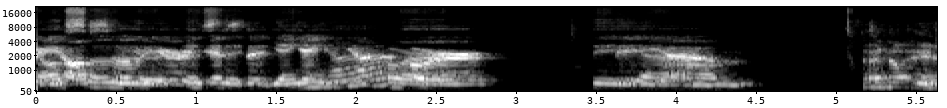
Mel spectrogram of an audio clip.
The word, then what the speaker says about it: Yajna: Oh, yajna.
